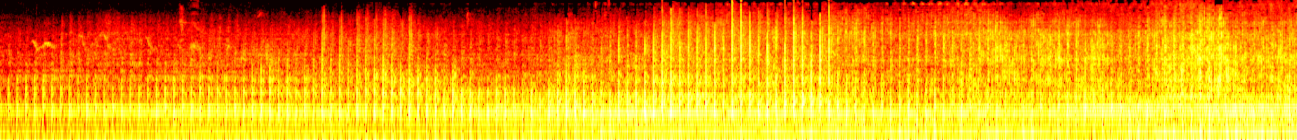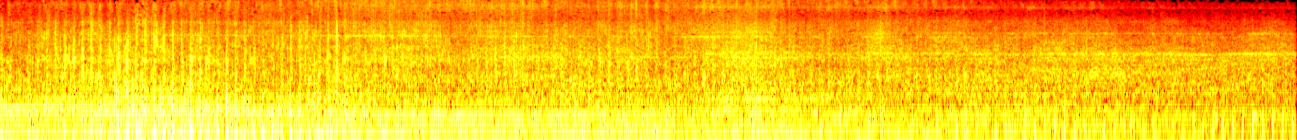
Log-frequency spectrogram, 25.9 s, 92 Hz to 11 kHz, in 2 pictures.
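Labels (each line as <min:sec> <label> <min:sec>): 0:00.0 Rhythmic, mid-pitched chopping sound of a helicopter approaching with clear, bassy ambience. 0:13.4
0:13.4 Helicopter passes overhead with prominent mid-frequency noise. 0:17.4
0:17.4 Windy helicopter noise fades as it moves away. 0:25.9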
